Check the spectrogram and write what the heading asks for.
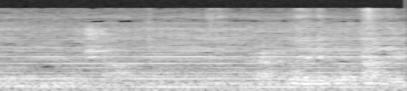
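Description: Electric hair clippers running with a steady buzz while cutting a child's short hair.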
